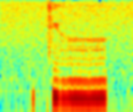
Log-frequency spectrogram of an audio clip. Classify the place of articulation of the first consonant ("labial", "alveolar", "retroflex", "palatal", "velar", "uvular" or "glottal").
velar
